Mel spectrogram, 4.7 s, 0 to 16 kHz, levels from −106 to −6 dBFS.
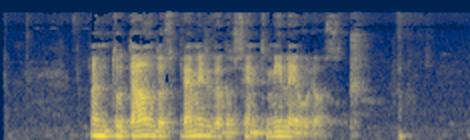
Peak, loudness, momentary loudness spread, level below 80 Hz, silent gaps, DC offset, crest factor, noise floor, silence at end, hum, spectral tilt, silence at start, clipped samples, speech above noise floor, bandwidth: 0 dBFS; -19 LUFS; 23 LU; -56 dBFS; none; under 0.1%; 20 dB; -63 dBFS; 0.65 s; none; -6.5 dB/octave; 0.9 s; under 0.1%; 44 dB; 11.5 kHz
